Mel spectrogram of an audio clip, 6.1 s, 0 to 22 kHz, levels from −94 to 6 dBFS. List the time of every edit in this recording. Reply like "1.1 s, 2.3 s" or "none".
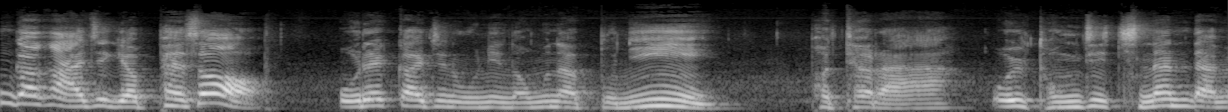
none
